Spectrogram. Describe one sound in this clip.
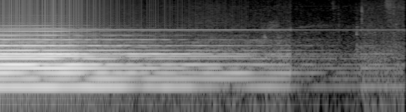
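A brass ensemble holds a final chord that rings out and fades in a large echoing hall.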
